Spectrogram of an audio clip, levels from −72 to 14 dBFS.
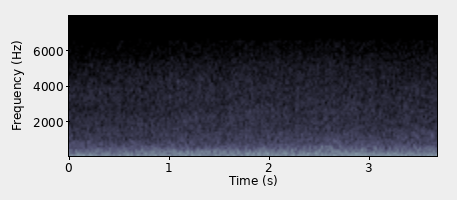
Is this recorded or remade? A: recorded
